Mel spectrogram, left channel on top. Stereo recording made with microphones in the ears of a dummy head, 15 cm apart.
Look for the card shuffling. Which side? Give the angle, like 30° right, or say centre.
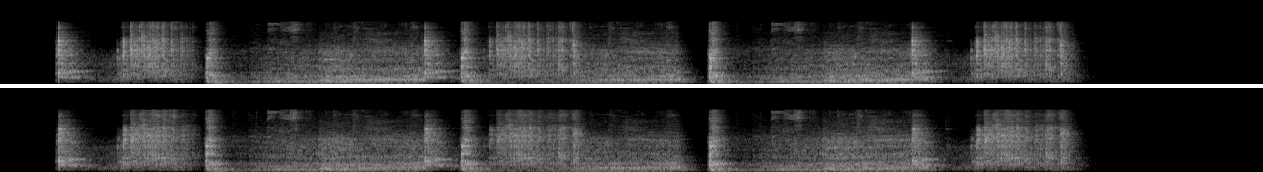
60° left.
